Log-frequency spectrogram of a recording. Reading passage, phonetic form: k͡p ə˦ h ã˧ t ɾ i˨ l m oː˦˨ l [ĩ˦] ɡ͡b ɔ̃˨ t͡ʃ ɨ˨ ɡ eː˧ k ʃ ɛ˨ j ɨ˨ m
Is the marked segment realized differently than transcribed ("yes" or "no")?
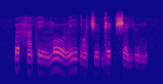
no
